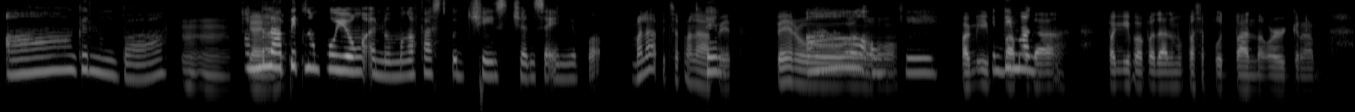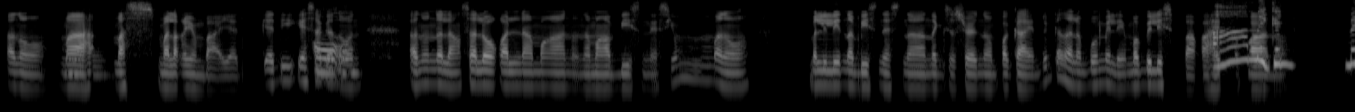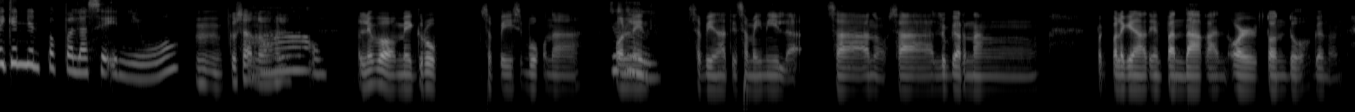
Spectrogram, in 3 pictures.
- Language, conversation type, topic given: Filipino, unstructured, Ano ang nararamdaman mo kapag walang pagkain sa bahay?
- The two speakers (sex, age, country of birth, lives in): female, 25-29, Philippines, Philippines; male, 30-34, Philippines, Philippines
- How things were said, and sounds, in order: other background noise; tapping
